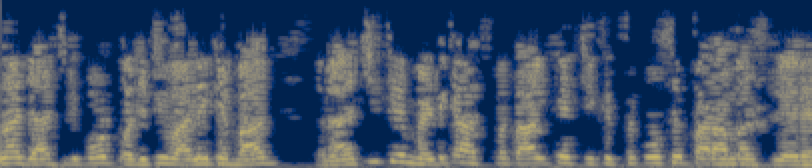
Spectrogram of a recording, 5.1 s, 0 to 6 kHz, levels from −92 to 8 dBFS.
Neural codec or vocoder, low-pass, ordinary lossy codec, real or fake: none; 5.4 kHz; Opus, 64 kbps; real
